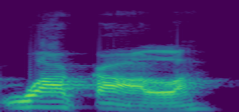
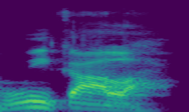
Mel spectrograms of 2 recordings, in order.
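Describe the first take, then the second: First: The first vowel is an a sound. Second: The first vowel is an i sound. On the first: "bisa dibaca fathah" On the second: "dibaca kasrah"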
